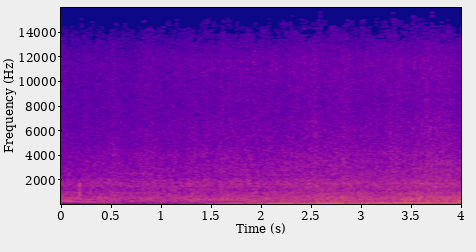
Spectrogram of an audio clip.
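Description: Steady rushing of water from an indoor rock spring. Low bass notes of background music come in about a second and a half in.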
